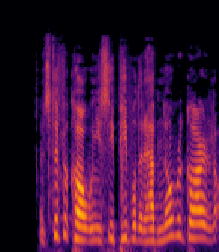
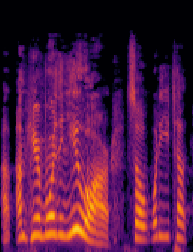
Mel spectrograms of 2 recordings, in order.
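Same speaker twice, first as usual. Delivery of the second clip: defensive surprise; 4 semitones higher, 5 dB louder than usual. Retold or imitated. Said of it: "They kind of act surprised and kind of push back".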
